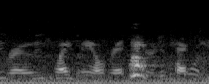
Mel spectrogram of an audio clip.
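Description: Belgian Malinois police dog giving a few short, high barks and yips.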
